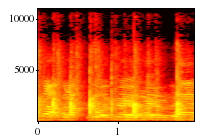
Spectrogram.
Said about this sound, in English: I got married for 5 years. Clap it up.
